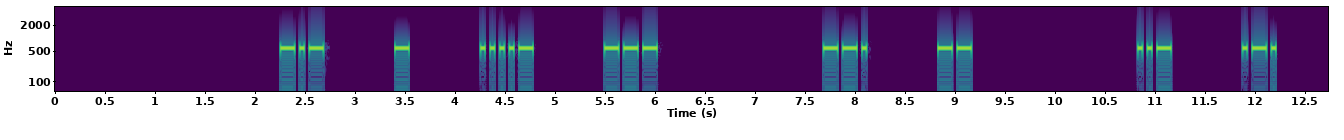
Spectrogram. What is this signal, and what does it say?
Morse code, heard as a keyed tone, about 25 wpm, spaced as for 10 wpm, 600 Hz. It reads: KT4O GM UR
